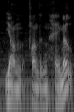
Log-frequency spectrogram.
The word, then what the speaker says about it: Jan van den Hemel: super excited to have young fondant Hamill and what am I pronouncing that yes yes perfect that's great I'm not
